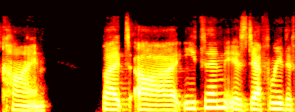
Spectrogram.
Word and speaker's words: CHIME: It's actually spelt CHIME. It's pronounced Chyme.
